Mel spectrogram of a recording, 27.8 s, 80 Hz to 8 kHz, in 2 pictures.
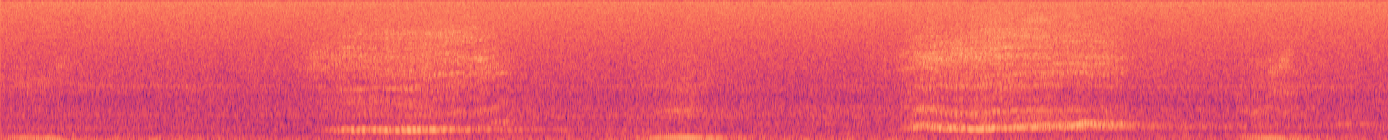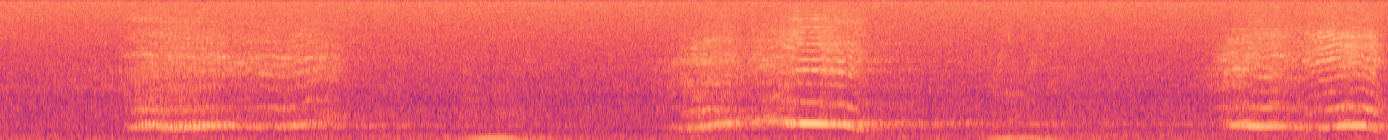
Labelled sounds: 9.2	9.8	humpback whale, 1.9 to 2.9 kHz
10.3	10.9	humpback whale, 1.6 to 2.1 kHz
15.1	15.5	humpback whale, 2.3 to 2.6 kHz
16.8	17.1	humpback whale, 1.2 to 1.5 kHz
20.6	21.0	humpback whale, 1.9 to 2.3 kHz
21.8	22.5	humpback whale, 0.80 to 5.4 kHz
23.9	24.2	humpback whale, 0.99 to 1.2 kHz
26.9	27.7	humpback whale, 0.86 to 3.1 kHz

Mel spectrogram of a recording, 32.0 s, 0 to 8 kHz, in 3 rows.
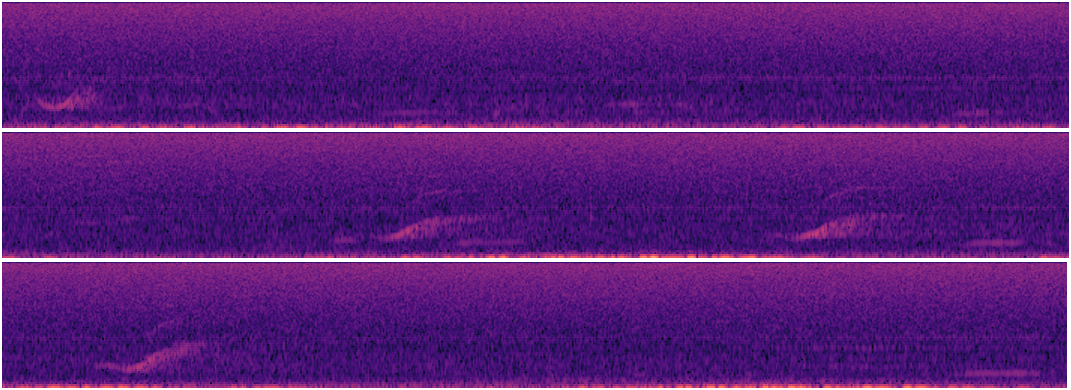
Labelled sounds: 0.7	0.9	humpback whale, 0.80 to 0.99 kHz
11.4	11.7	humpback whale, 0.80 to 0.90 kHz
14.8	16.1	humpback whale, 0.80 to 2.0 kHz
18.9	19.5	humpback whale, 0.80 to 2.1 kHz
23.8	24.4	humpback whale, 0.80 to 1.1 kHz

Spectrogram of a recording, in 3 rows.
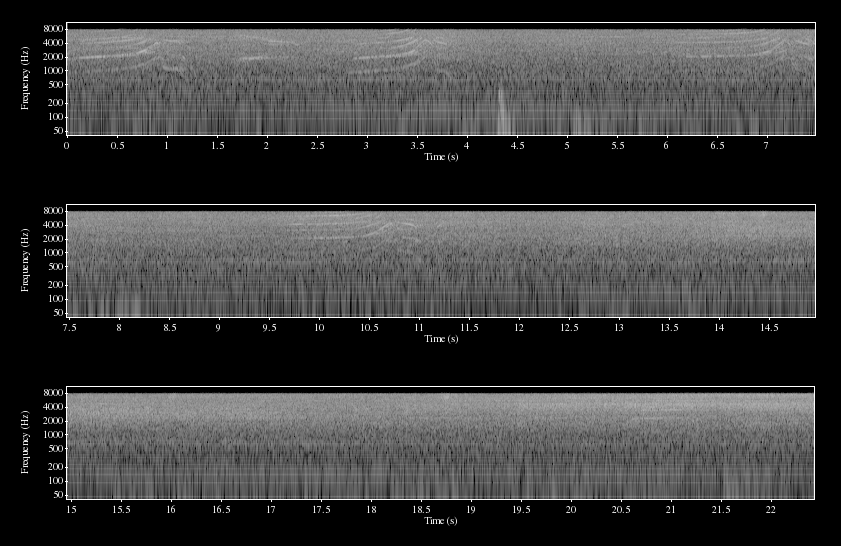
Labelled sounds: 0.0	1.2	killer whale, southern resident, 1.0 to 5.6 kHz
2.7	3.9	killer whale, southern resident, 0.96 to 7.9 kHz
6.1	7.5	killer whale, southern resident, 1.2 to 7.9 kHz

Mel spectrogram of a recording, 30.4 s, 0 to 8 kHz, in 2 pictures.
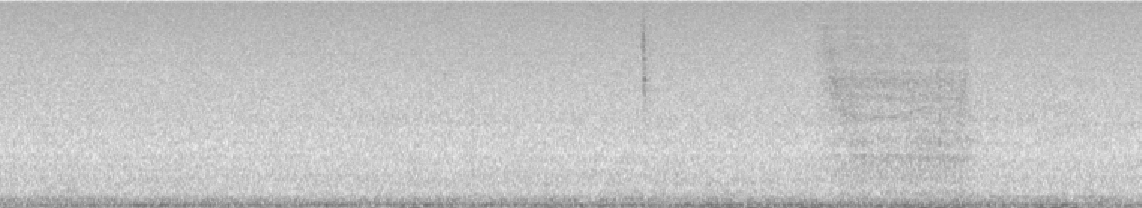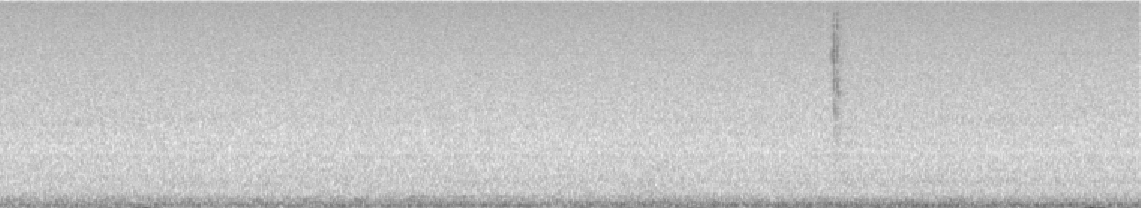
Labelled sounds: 11.0	11.3	vessel noise, 2.3 to 2.6 kHz

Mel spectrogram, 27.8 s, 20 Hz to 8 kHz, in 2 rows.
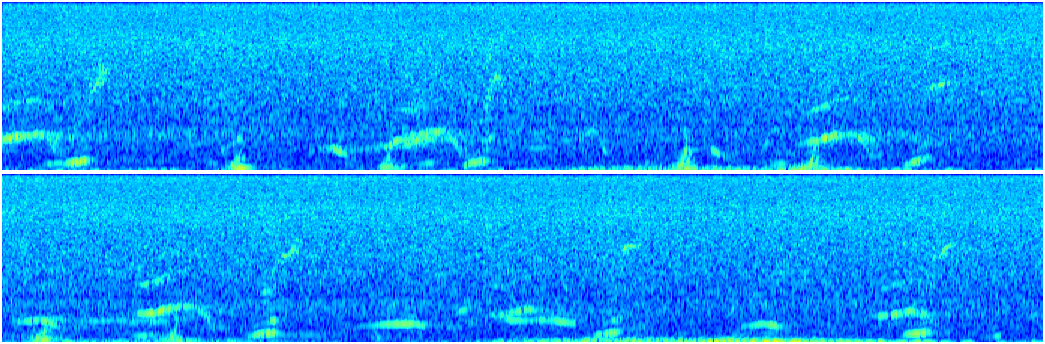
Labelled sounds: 0.0	1.4	humpback whale, 1.1 to 2.4 kHz
10.8	11.3	humpback whale, 1.1 to 1.4 kHz
12.3	12.7	humpback whale, 1.5 to 1.9 kHz
15.9	16.1	humpback whale, 1.1 to 1.2 kHz
17.5	17.9	humpback whale, 1.5 to 2.2 kHz
22.1	22.4	humpback whale, 1.8 to 2.2 kHz
25.6	25.9	humpback whale, 0.93 to 1.1 kHz
26.4	26.6	humpback whale, 1.7 to 2.2 kHz

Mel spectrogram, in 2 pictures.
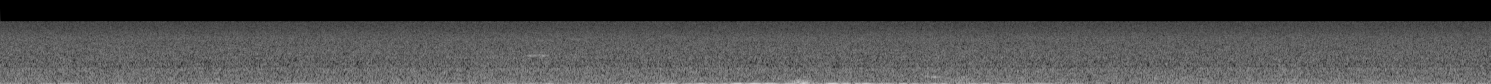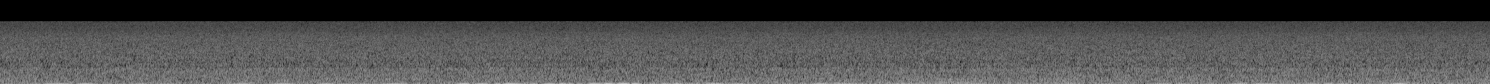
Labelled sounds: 5.3	5.5	humpback whale, 1.4 to 1.5 kHz

